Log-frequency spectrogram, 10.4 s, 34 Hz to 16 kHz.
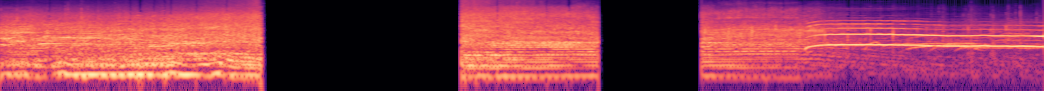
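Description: Racing motorcycle engines at full throttle, Suzuki Raider R150 single-cylinder four-strokes, loud, chopped into short pieces by two abrupt silent gaps. In the last couple of seconds one engine holds a steady high pitch, then it drops away at the end.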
